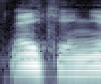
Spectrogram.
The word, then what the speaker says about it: Aching: Tiffany, I'm never sure how to pronounce her surname. Aching? – Aching, yeah.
